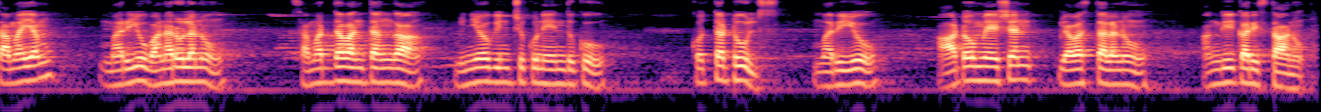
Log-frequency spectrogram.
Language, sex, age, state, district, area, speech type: Telugu, male, 18-30, Telangana, Wanaparthy, urban, spontaneous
